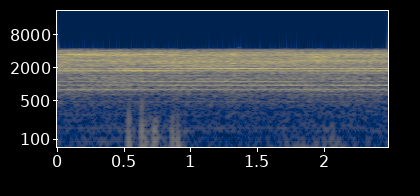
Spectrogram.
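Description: A steady high-pitched whine over hiss, like a small motor running, with a brief low rumble about half a second in.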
